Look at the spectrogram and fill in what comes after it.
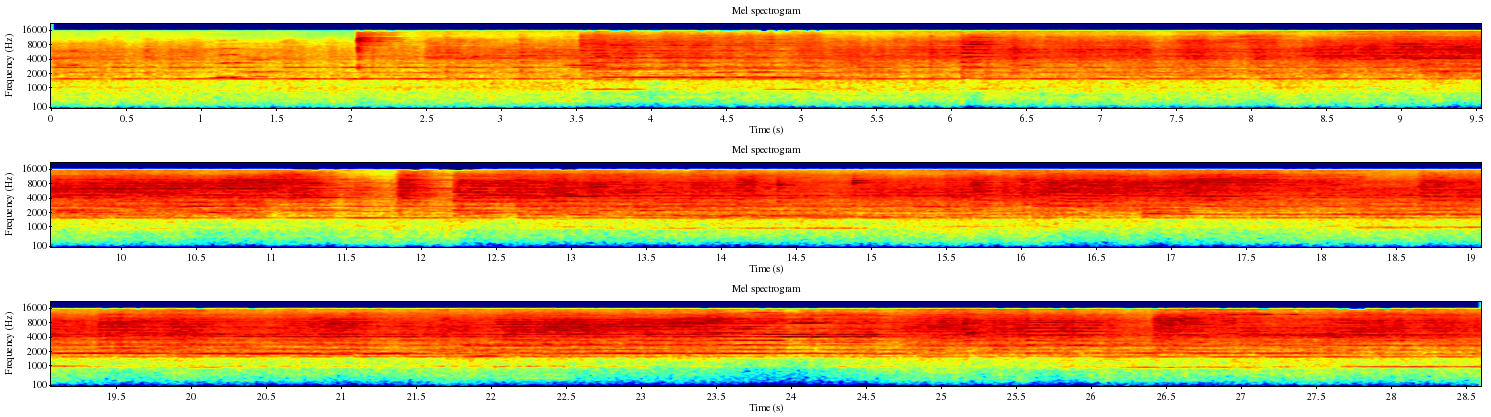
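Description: Freight cars of a long train rolling past, steel wheels running on the rails with several steady high-pitched squealing tones.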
